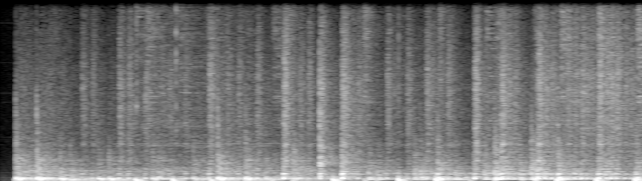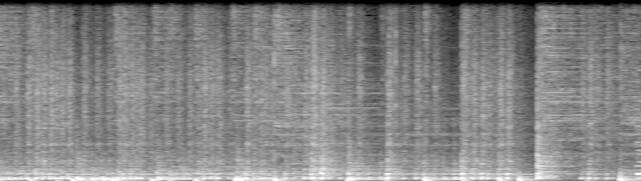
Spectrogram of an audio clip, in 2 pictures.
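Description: Jazz trio of double bass, piano and drum kit coming in abruptly at full level and playing on, with the drum kit loudest over sustained low bass and piano notes.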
